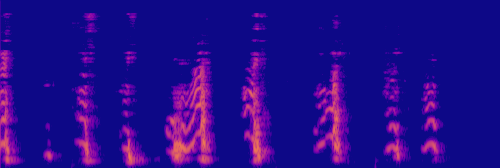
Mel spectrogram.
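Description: An Arctic fox gives a quick series of hoarse, yapping barks, some rising and falling in pitch.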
